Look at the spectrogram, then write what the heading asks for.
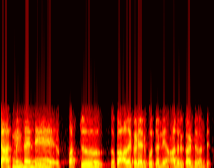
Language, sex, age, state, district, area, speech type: Telugu, male, 18-30, Telangana, Hanamkonda, urban, conversation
